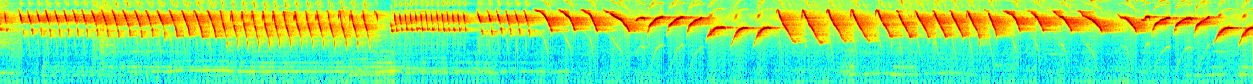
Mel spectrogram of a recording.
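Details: Canary pancingan song to get young canaries singing: long bright trills of rapid notes, a brief dip, then loud cascades of falling whistled sweeps and rolling phrases, with a faint hum below.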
